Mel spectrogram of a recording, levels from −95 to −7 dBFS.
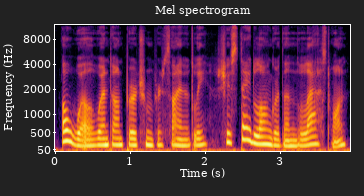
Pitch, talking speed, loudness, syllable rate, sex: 185 Hz, 200 wpm, -16 LUFS, 5.2 syllables/s, female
